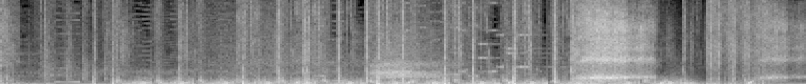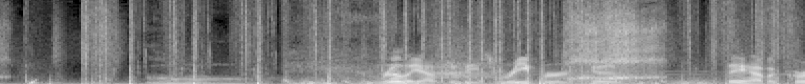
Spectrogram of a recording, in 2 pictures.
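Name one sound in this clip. Rapid sword swings and hits clatter in a video game.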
